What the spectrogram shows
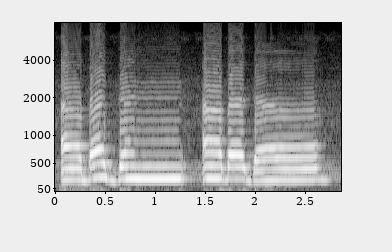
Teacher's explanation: دال کے بعد الف الف کے اوپر دو زبر ہے، لیکن یہاں پر غنہ نہیں کریں گے کیونکہ اس کے بعد حروف حلقی میں سے حمزہ آ رہا ہے ، تو لا یموت ابداً ابدا غنہ کرے بغیر پڑھیں گے۔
